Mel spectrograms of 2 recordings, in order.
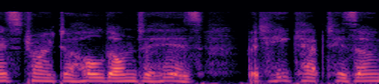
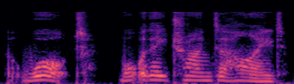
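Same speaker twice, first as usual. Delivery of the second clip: ordinary delivery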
